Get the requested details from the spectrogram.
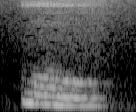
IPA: u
